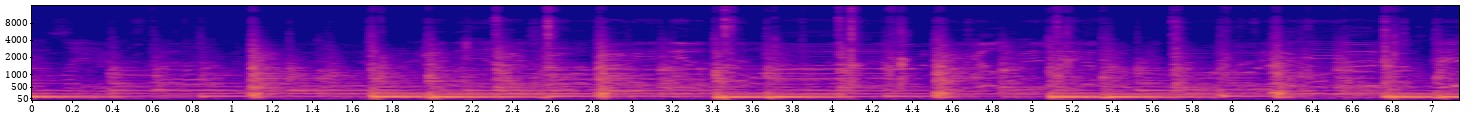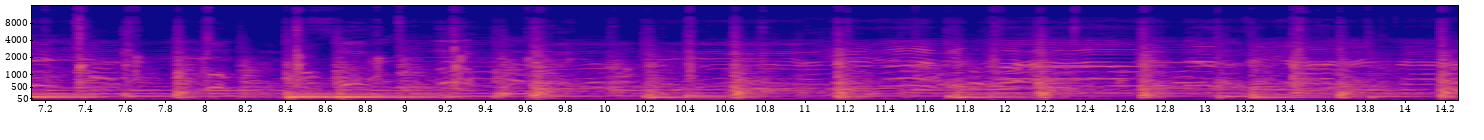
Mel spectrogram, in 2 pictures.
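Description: Hand-played frame drums (tar) beating a steady rhythm: a deep bass stroke about every second and a half, with sharper strokes between. Hand clapping and men's singing voices run over it.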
